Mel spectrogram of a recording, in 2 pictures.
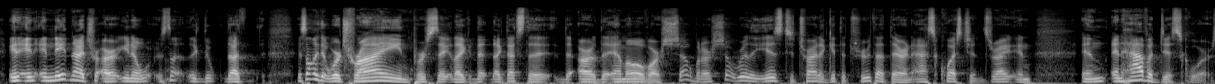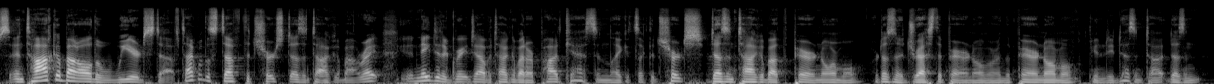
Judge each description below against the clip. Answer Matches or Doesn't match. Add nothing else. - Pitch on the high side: Doesn't match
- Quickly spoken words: Matches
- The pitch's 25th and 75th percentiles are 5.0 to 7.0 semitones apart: Matches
